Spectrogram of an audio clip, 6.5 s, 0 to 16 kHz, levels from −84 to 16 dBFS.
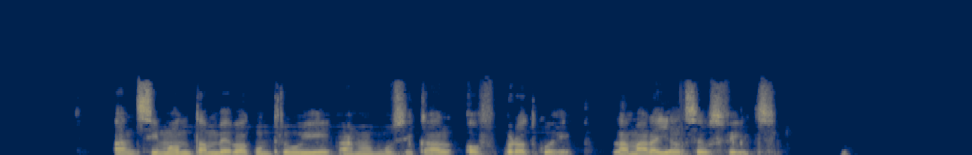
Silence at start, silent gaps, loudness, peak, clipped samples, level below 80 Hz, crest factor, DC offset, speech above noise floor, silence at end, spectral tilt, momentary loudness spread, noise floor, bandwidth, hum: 0.75 s; none; -19 LUFS; -2 dBFS; under 0.1%; -58 dBFS; 18 dB; under 0.1%; over 72 dB; 0.85 s; -5 dB/octave; 9 LU; under -90 dBFS; 8 kHz; none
